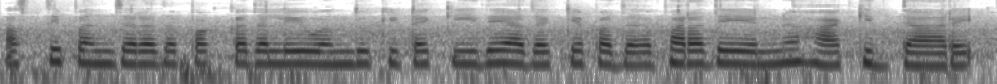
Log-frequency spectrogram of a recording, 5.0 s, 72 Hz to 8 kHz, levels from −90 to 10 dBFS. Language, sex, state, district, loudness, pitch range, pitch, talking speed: Kannada, female, Karnataka, Bangalore, -16 LUFS, 225-235 Hz, 230 Hz, 95 wpm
